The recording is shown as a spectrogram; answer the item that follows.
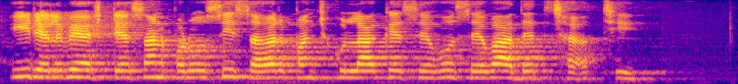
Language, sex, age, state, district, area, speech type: Maithili, female, 18-30, Bihar, Samastipur, urban, read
